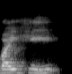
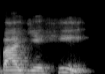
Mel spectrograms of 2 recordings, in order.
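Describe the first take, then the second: First: No vowel is sounded in the middle. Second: A short 'e' vowel is sounded in the middle. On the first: The speaker calls it right. "el sheba aquí no constituye un fonema vocálico E que podamos leer. Queda silente" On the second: The speaker calls it wrong. "no leímos aquí"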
